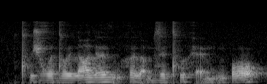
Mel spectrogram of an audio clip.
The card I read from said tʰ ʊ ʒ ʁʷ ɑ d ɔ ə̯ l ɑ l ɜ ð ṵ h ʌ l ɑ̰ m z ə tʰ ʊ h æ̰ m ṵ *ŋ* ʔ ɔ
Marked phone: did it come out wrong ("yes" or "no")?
no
